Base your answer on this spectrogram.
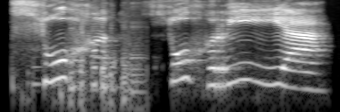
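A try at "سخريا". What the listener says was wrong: Ya-nya panjang 2 harokat coba.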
